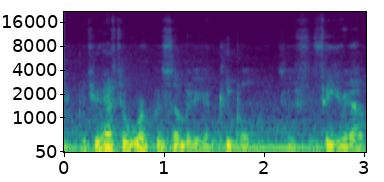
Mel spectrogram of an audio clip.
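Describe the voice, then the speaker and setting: Amid audible room echo, a man with a fairly low pitch talks at a very fast pace. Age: 70s. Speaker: writer and artist. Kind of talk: casual chat. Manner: halting.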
